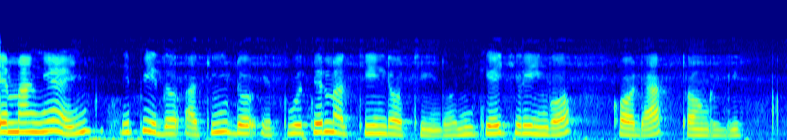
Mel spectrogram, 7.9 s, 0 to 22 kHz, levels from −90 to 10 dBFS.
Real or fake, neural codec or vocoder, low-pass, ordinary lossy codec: fake; codec, 16 kHz, 8 kbps, FunCodec, trained on LibriTTS, 25 frames a second; 7.2 kHz; none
